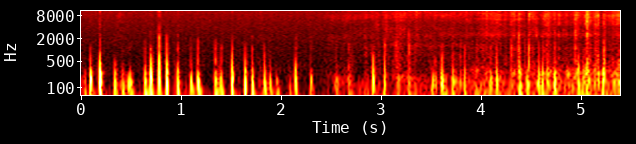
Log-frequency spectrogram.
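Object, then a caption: Cork trivet. Medium acrylic nails tap and scratch on a round, flat, solid cork trivet held upright. Quick, dull, low thuds with almost no ring come in rapid bursts, and a soft, brighter scratching hiss grows stronger toward the end.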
